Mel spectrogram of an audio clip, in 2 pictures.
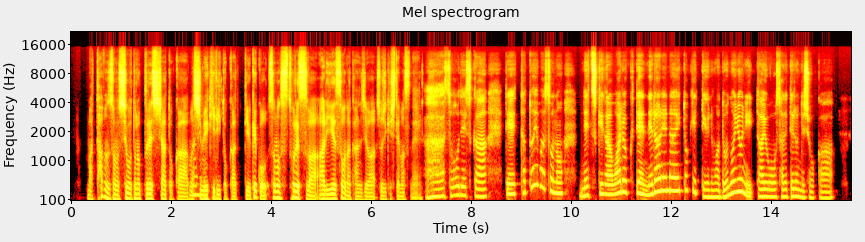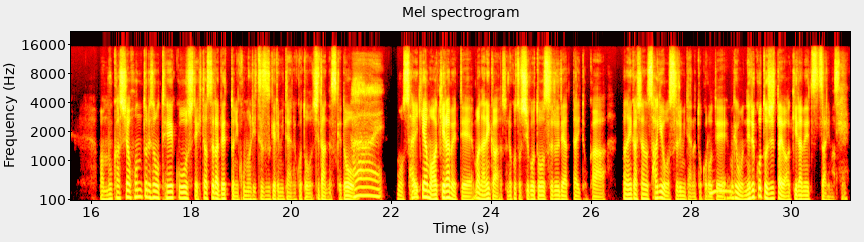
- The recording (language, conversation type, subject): Japanese, advice, 寝つきが悪いとき、効果的な就寝前のルーティンを作るにはどうすればよいですか？
- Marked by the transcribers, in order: tapping; "寝付き" said as "寝付け"; unintelligible speech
